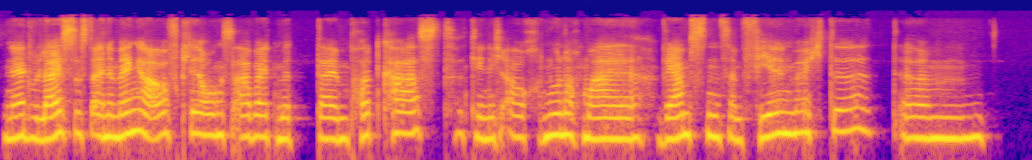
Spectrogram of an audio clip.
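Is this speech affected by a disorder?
No.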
